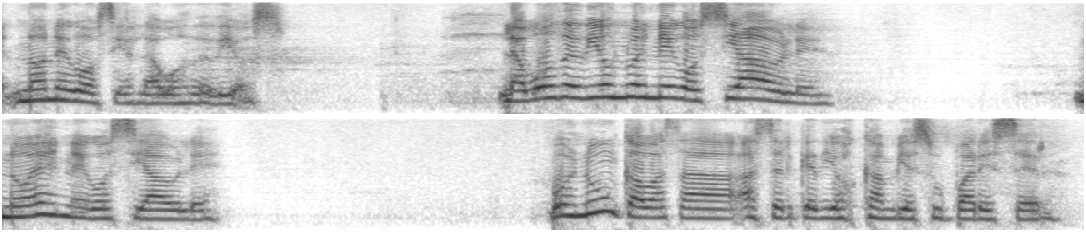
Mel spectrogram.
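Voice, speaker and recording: A high-pitched woman delivers a sermon as pastor. She exhorts her congregation, repeating key lines so they echo them back. She slips into animated storytelling as she preaches.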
